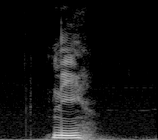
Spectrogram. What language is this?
Norwegian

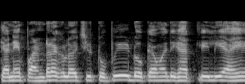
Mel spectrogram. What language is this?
Marathi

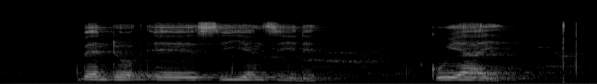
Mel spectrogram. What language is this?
Zulu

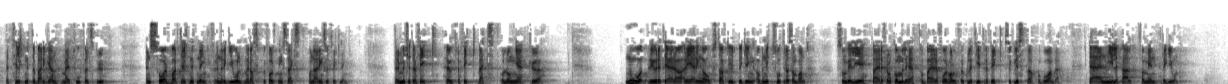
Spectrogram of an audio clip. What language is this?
Norwegian Bokmål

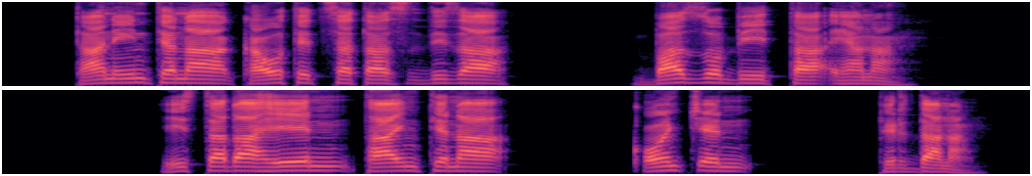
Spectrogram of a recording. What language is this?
Gamo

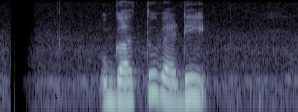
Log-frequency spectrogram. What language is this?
Sinhala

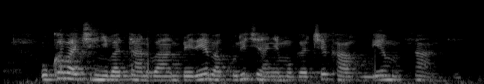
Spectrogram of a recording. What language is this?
Kinyarwanda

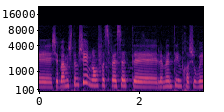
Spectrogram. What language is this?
Hebrew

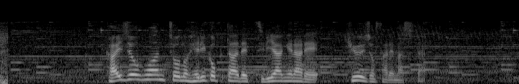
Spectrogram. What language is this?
Japanese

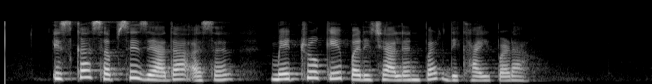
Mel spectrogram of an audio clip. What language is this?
Hindi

